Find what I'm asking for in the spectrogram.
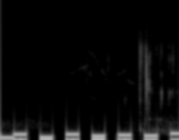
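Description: A MIDI sequence played on an internal synth: eight evenly spaced short vibraphone notes at varying pitches, each landing together with a bass note and drum hit, separated by brief gaps of silence.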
